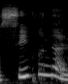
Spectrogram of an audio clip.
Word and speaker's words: 시그널: 여기 앞에서 보면 시그널 나왔잖아요. 시그널이 사인에서 파생이 된 건데요. 시그널은 사인에다가 L을 붙인 거잖아요. 그런데도 불구하고 여기서 보시면 그 G 사운드가 발음이 돼요.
